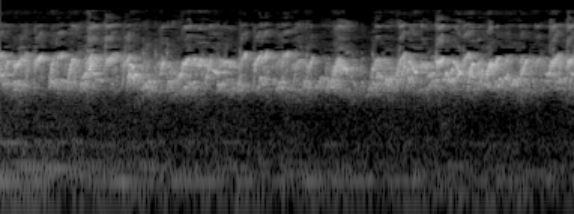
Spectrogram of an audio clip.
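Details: Red-whiskered bulbul kept in a cage after molting out its wild plumage, singing keenly: busy, unbroken stream of bright chirps and short trills, slightly quieter in the middle, over a low background hum.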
